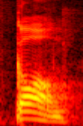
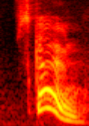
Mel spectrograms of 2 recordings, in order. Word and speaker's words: scone: Jane had said, "How do you pronounce scone?" Yeah. And I said, "Scone."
